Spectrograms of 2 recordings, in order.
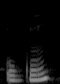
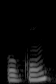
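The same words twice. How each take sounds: No difference in how they are said.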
